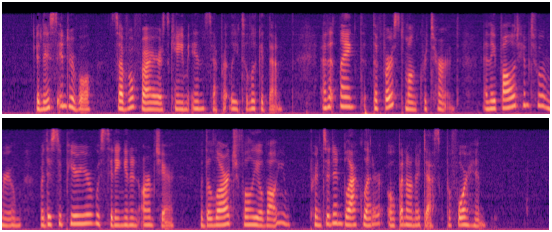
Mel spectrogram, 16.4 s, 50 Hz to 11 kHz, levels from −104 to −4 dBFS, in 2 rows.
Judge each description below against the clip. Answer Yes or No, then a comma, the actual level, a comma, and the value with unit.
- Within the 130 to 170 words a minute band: No, average, 185 wpm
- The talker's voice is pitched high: Yes, high, 215 Hz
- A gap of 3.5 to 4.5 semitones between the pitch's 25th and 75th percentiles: No, average, 3.1 semitones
